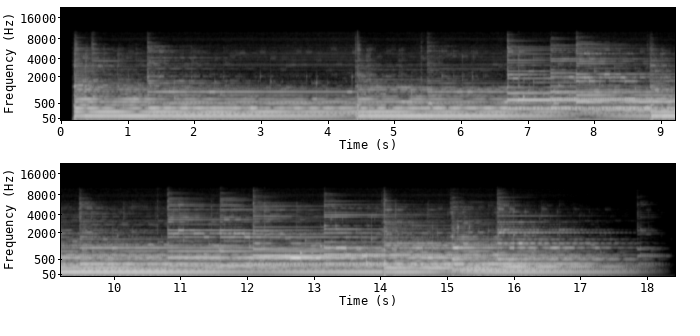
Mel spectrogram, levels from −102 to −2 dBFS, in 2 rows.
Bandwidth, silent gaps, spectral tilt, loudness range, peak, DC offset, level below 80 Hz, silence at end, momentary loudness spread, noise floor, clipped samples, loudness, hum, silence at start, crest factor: 7 kHz; none; -8.5 dB/octave; 3 LU; -14 dBFS; 0.2%; -58 dBFS; 0.4 s; 6 LU; -61 dBFS; under 0.1%; -30 LUFS; none; 0.2 s; 16 dB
